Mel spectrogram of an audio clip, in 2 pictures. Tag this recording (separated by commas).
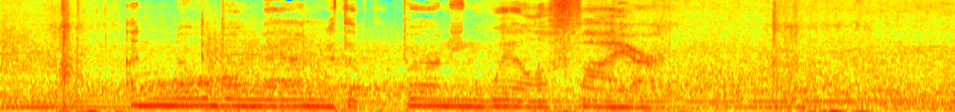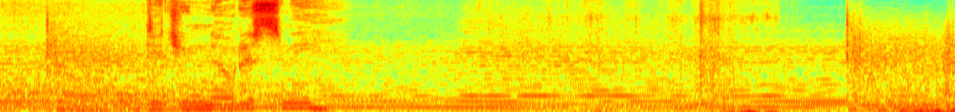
Speech, Music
